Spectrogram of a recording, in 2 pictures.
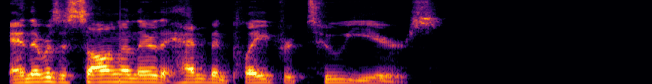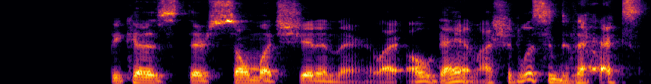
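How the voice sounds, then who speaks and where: A man with a very deep voice, co-hosting a casual livestream chat, rambling and swearing freely while he hunts for names he has forgotten. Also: animated, moderate pace, gravelly, fairly bright tone. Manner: profane, rambling, trails off searching for names. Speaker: podcast co-host.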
